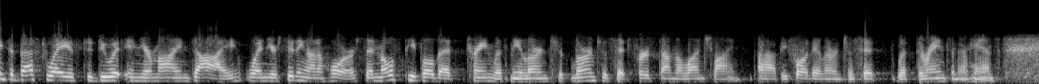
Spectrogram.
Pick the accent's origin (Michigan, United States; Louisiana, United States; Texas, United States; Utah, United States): Michigan, United States; In Michigan.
